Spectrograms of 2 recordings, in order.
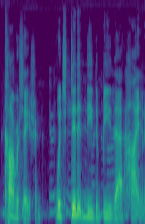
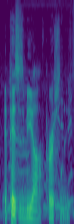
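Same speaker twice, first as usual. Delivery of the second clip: ordinary delivery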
